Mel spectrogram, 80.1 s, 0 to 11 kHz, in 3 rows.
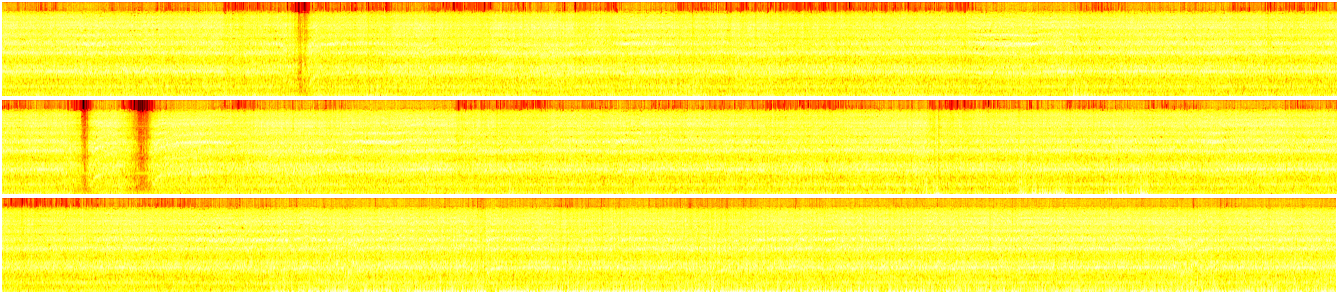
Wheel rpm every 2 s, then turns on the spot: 230, 230, 190, 190, 220, 210, 220, 220, 230, 230, 220, 230, 230, 220, 100, 190, 210, 220, 230, 230, 230, 230, 220, 230, 230, 230, 230, 230, 230, 210, 220, 230, 230, 220, 230, 230, 230, 230, 230, 230.
none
